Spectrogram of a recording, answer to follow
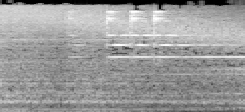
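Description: Vinahouse electronic dance music in a breakdown: a chord of held synth tones over a noisy wash, with the bass thinning out near the end.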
